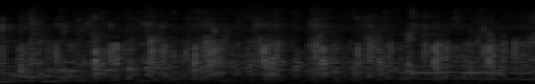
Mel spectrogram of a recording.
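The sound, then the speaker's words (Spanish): An audience breaks into sustained applause of praise, dense overlapping claps forming a steady crackling wash of sound with a faint tonal hum running underneath. “¿Cuánto da un aplauso de alabanza?”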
